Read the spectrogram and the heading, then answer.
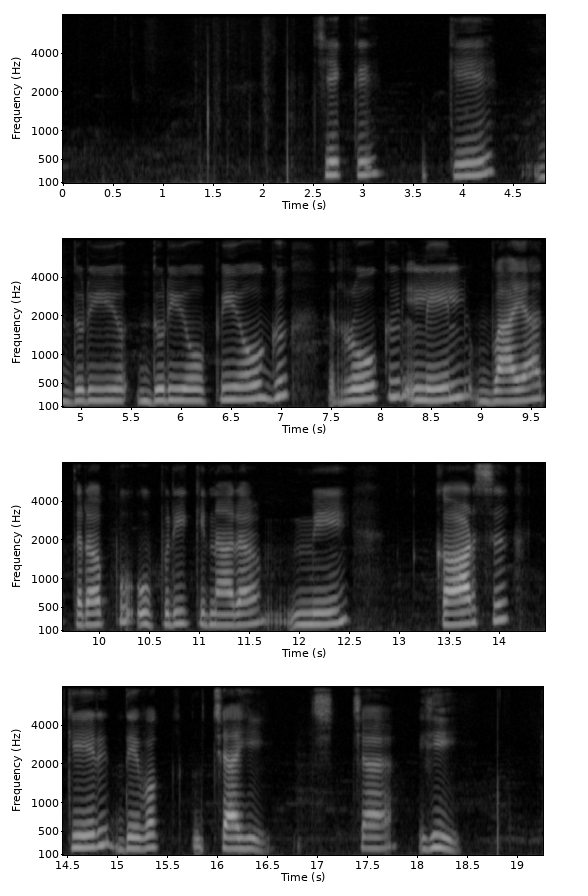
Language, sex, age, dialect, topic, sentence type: Maithili, female, 25-30, Eastern / Thethi, banking, statement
